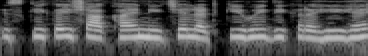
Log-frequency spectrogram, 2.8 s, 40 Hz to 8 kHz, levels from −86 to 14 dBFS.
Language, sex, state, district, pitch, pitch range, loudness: Hindi, female, Chhattisgarh, Bilaspur, 240 Hz, 230-250 Hz, -18 LUFS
